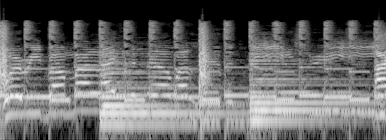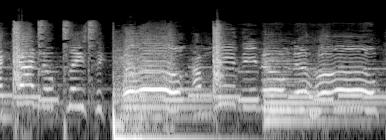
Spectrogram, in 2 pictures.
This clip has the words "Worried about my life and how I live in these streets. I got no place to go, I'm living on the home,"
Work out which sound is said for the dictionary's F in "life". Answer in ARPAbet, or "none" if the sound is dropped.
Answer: F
